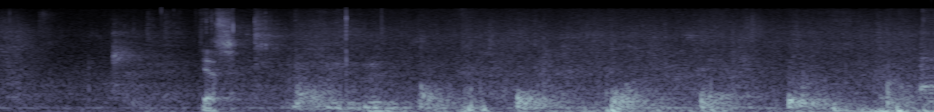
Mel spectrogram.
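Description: A second young man speaks into a microphone.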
